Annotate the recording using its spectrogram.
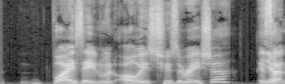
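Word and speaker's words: Aretia: Why Zayden would always choose Erasha? Is that not how you say that? No, it is. It's just... Did I pronounce it wrong?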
